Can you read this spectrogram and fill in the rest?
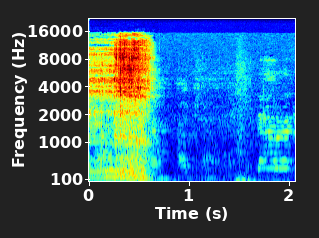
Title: Man Snoring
